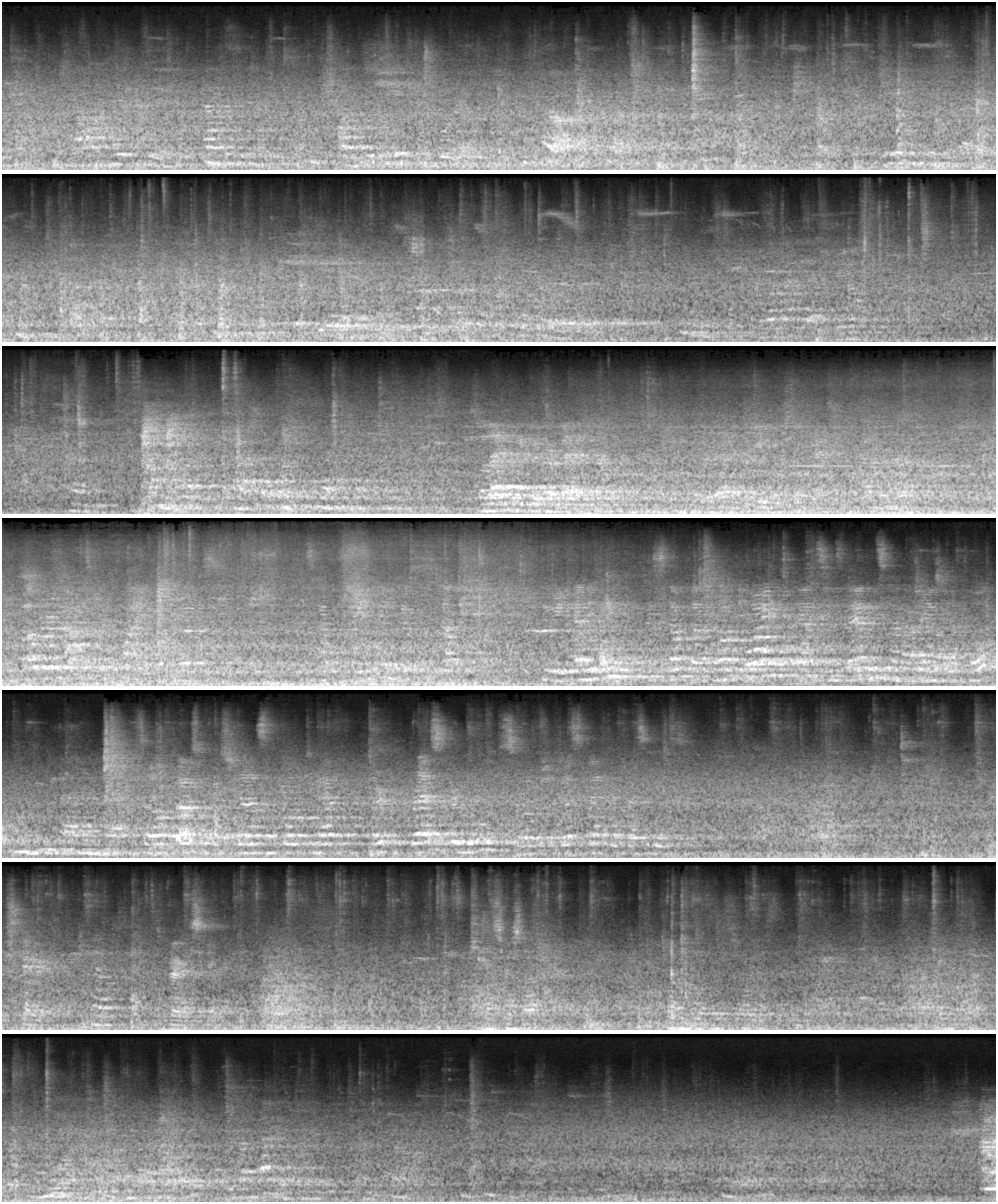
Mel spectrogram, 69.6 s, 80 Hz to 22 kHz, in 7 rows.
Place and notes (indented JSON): {
  "title": "Poznan, Ogrody district, near Rusalka lake - underpass",
  "date": "2014-03-29 15:34:00",
  "description": "recording in an underpass commonly used by strollers and runners on their way to Rusalka lake. conversations, tick-tocks of bike gears, dog puffing, excavator working in the distance. nice, lush reverb.",
  "latitude": "52.42",
  "longitude": "16.89",
  "altitude": "75",
  "timezone": "Europe/Warsaw"
}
